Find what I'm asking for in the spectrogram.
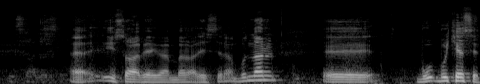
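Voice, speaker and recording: A man talks at a fairly slow pace with a dark, mellow tone and very wide pitch swings. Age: 70s. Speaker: retired theology professor. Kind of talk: lecture.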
